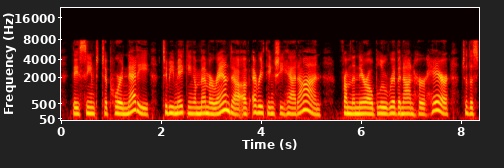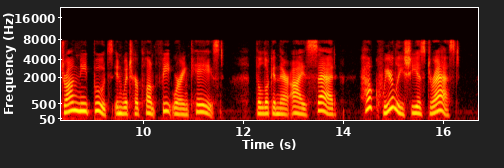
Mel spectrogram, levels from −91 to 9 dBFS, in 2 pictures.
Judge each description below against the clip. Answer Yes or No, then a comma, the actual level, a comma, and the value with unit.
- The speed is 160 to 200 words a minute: Yes, average, 170 wpm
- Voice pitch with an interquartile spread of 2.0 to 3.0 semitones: No, average, 3.4 semitones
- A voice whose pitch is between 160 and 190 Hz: Yes, medium, 185 Hz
